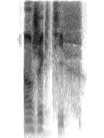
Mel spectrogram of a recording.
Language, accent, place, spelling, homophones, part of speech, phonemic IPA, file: French, France, Lyon, injectif, injectifs, adjective, /ɛ̃.ʒɛk.tif/, LL-Q150 (fra)-injectif.wav
- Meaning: injective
